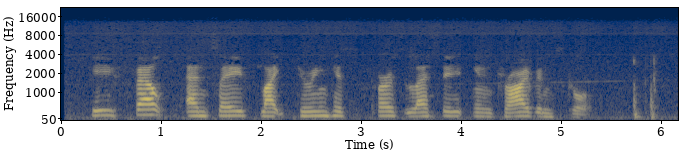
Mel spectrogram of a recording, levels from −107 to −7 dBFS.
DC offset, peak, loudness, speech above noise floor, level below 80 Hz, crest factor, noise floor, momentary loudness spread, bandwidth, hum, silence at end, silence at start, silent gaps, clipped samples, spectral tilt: under 0.1%; -16 dBFS; -37 LUFS; 18 dB; -72 dBFS; 22 dB; -55 dBFS; 17 LU; 14 kHz; none; 0.25 s; 0.3 s; none; under 0.1%; -7.5 dB/octave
